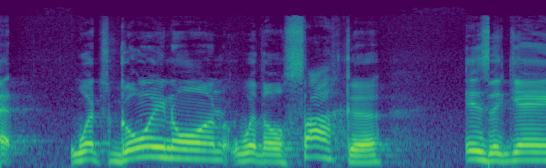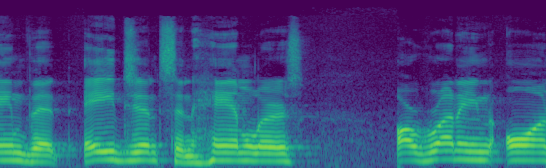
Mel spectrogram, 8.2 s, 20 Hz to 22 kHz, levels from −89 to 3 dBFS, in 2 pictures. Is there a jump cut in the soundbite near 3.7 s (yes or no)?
yes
